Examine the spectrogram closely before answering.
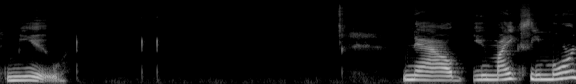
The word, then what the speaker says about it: mu: the population mean and the way that you pronounce that m i'll put it in quotations here it's pronounced mu now you might see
